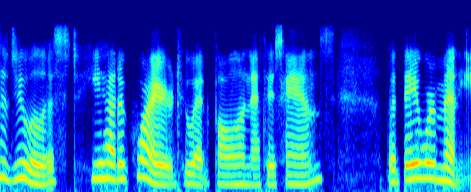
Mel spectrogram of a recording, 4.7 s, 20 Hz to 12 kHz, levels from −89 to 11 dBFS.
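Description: AMR wideband (HD Voice) codec damage runs through the whole clip, from start to finish. The speech has been squeezed through a pulse-driven model of the vocal tract, and here the coding is heavy: the voice comes across rough and raspy, which fits AMR-WB's lowest 6.6 kbit/s mode. Detail above 6.4 kHz is only shaped noise rather than real speech, and nothing at all remains above 7.2 kHz.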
